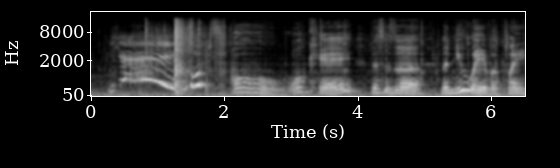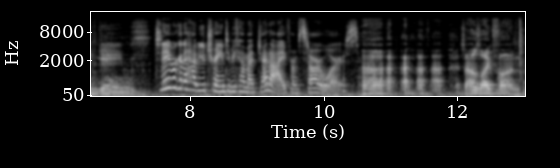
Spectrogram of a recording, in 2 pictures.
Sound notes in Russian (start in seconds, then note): 0.8 наушники падают; 10.6 смеётся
